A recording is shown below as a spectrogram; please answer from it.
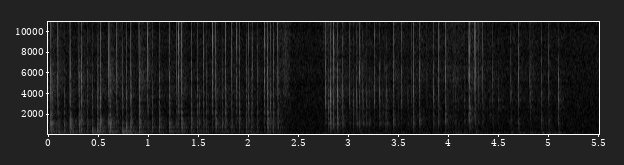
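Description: Long acrylic nail tips of both hands tap quickly on a flat, solid wooden tabletop, while the other hand sometimes mimes tapping in the air. The result is a rapid, uneven patter of dry, bright clicks with very short decay. A brief quiet pause comes just before halfway, then the tapping resumes a little softer.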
